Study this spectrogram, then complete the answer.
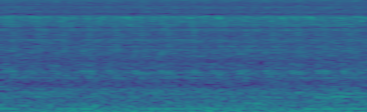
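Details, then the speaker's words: Engine, warm, after spark plug work on cylinder three, which wasn't firing: even, steady idle with a low regular beat and no stumble; smoother than the earlier lumpy running. "okay start out just crank it I'll do everything under it okay is that sound better yeah yeah smoother"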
